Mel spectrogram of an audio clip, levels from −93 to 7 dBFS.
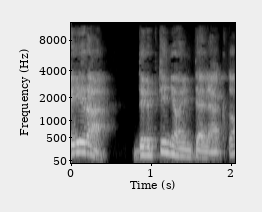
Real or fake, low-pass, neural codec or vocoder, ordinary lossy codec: real; 10.8 kHz; none; MP3, 48 kbps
